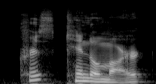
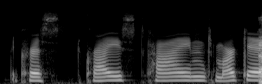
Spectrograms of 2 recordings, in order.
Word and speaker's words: Christkindlmarkt: Chris Kindlemark, and it's a mouthful. – you said it correctly, so I can tell you're a local because when these national media partners come in, they're like Chris Christ, kind, market, oh, really?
